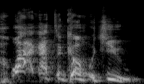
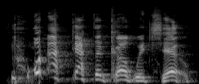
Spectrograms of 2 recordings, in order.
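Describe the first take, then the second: First: Said in the usual way. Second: Chuckling as he repeats; laughing at his own question; laughing through it. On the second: Shown as a demonstration. Repeating the protest to the audience through laughter.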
